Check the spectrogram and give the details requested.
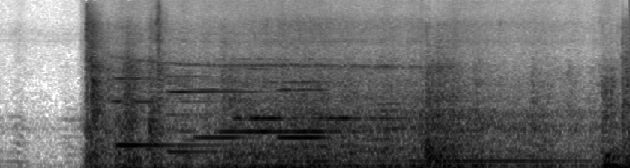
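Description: Electric train noise close by. It starts abruptly about half a second in and drops away about four seconds later, with several steady tones stepping up in pitch.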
